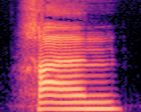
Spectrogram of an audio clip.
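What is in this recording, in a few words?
"han", Chinese; Nihao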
